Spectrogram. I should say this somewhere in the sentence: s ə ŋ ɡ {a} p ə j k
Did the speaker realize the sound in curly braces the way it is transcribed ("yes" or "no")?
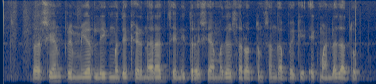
yes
